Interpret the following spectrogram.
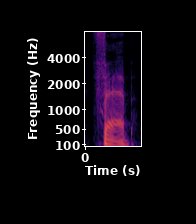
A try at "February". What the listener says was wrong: You got to get the. I think you got to get the R in there technically.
